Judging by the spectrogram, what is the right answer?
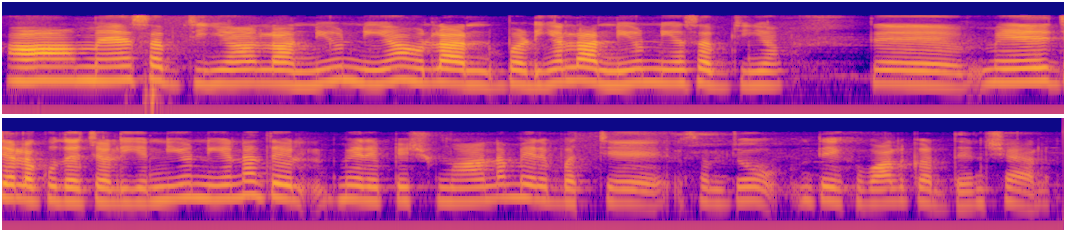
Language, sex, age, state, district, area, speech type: Dogri, female, 30-45, Jammu and Kashmir, Samba, rural, spontaneous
